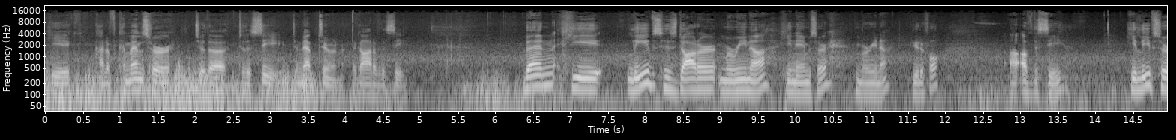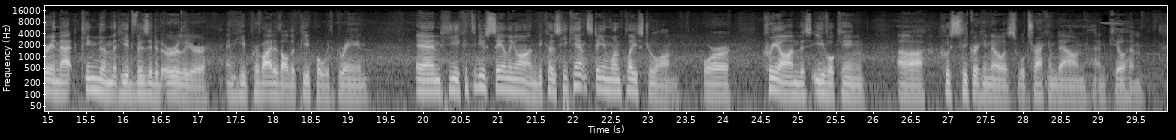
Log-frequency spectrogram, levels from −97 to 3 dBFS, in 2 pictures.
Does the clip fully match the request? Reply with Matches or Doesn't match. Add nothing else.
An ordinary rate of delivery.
Matches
